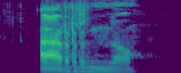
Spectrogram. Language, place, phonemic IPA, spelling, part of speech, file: Occitan, Béarn, /ˈarno/, arna, noun, LL-Q14185 (oci)-arna.wav
- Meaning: 1. moth 2. fur beetle, carpet beetle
